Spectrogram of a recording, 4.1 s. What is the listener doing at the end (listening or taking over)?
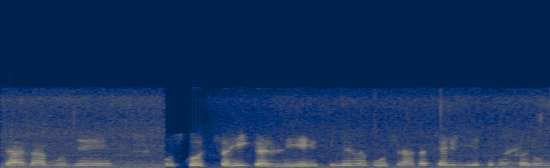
listening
